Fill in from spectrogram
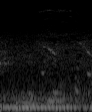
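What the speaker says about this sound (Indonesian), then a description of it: "Banyak ayam Kang. Ayam kampung lihat Kang." Free-range village chickens clucking close by, a short continuous low fowl call with no voices over it.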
